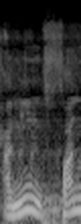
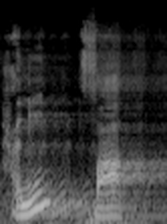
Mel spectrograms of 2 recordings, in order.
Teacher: 2 زبر کی تنوین پر جب بھی وقف کریں گے تو ایک زبر کے قائم مقام الف پڑھیں گے اور دوسری زبر اپنی حالت پر باقی رہے گی، جیسے حنیفن سے حنیفا۔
